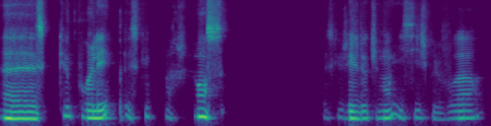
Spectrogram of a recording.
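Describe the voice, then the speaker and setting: A man's voice: medium pitch, fairly even intonation, measured pace, dark tone. Male presenter, casual screen-share tutorial, chatty and self-correcting, addresses viewers directly. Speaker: presenter demonstrating software.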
